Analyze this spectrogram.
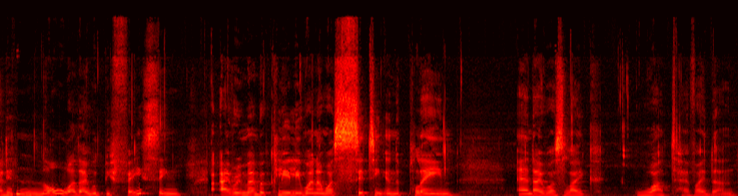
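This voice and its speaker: A woman with a Portuguese accent, medium pitch, ordinary pitch variation and a moderate pace. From Brazil. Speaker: career and transition strategist. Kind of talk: interview.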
